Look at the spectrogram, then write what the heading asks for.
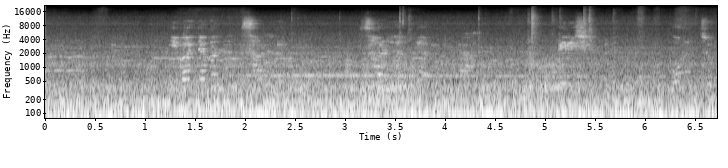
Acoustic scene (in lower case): subway train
